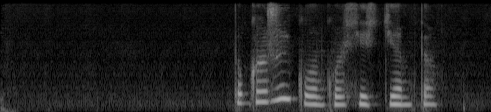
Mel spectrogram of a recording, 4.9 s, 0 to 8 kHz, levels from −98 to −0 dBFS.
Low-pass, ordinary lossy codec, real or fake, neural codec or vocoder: 7.2 kHz; none; fake; codec, 24 kHz, 0.9 kbps, WavTokenizer, small release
